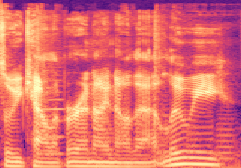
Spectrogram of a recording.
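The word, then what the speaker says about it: LuiCalibre: second to highest in b the squeaker himself Louis calibri now it's pronounced Louis caliber and I know that Louis he's a funny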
